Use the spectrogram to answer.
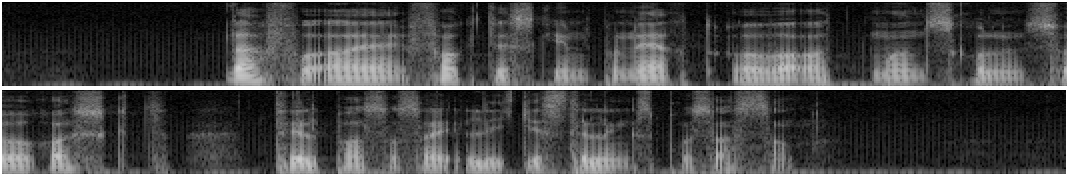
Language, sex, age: Norwegian, male, 20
